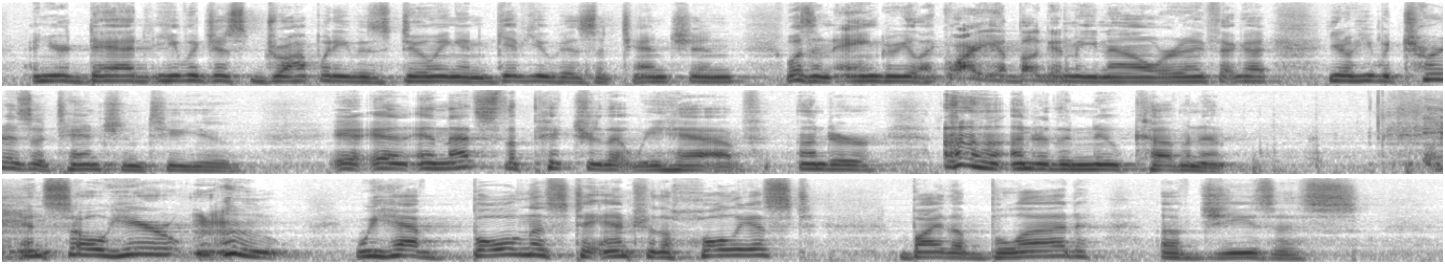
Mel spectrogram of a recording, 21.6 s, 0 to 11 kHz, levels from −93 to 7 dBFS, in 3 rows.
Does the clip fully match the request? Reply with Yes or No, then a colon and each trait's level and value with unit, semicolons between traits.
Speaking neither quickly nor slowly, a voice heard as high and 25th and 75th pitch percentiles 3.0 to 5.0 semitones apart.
No: average, 185 wpm; medium, 140 Hz; average, 3.7 semitones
